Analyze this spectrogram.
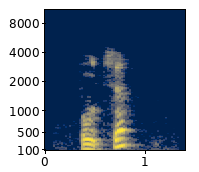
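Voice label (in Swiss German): "putze", Alsatian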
